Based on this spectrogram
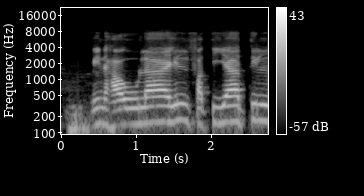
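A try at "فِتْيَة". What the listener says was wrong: ফাতিয়াতি না ফিতিয়াতি? ফিতিয়াতু,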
